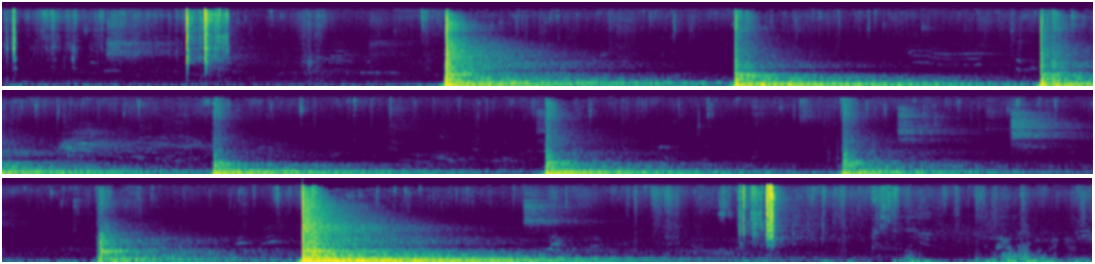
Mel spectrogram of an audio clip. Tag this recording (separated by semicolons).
bang; echo; spooky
